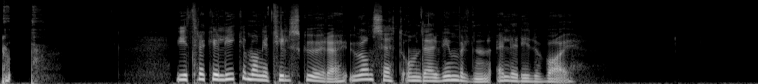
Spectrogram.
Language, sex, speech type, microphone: Norwegian, female, read, Sennheiser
